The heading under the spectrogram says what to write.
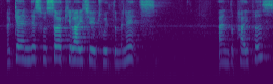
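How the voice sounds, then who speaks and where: A woman at fairly high pitch and a fairly slow pace, with fairly even intonation, long, frequent pauses, and audible room echo. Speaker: committee chair. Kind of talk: council meeting chairing. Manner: loud.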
